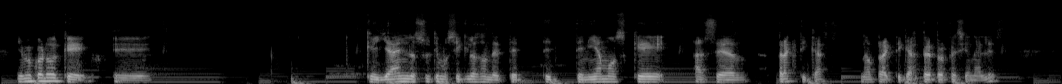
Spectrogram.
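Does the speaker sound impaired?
Yes: stuttering; developmental stuttering since about age four, therapy from about age seven, worsened at university through avoidance; still stutters, past fluency-control training program, adolescent psychologist for stress and anxiety; childhood head movement toward shoulder when forcing, pen squeeze taught instead, repeated phrase before own name; here repeated sounds.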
